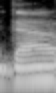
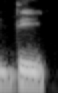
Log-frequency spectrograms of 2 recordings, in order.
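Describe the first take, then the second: First: The vowel is a short 'uh' sound. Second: The vowel is a long 'ee' sound. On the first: The next word starts with a consonant sound. "So da is with a consonant sound" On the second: The next word starts with a vowel sound. "When I say di the most of the time is because you have a vowel next"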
